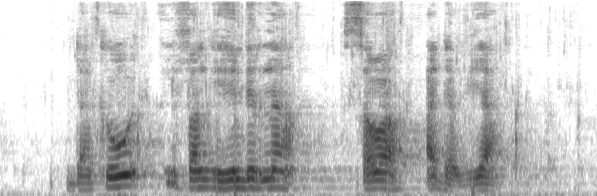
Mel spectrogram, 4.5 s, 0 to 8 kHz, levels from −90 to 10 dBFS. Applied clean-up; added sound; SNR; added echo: neural separator model SepFormer DNS4.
